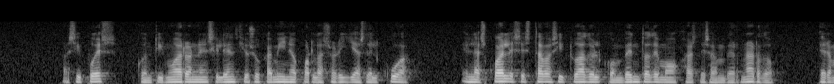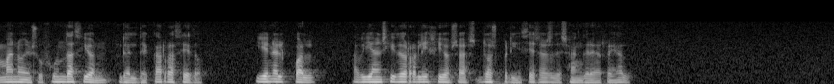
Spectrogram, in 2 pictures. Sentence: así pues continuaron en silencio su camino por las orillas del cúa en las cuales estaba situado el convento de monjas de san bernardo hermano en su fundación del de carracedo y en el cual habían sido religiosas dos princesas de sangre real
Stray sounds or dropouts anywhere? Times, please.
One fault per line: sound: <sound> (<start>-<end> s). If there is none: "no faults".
no faults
